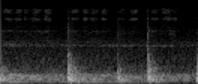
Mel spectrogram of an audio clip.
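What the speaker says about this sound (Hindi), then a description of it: "सो यहाँ पे मैं सीधा इसका डिटेल में उसको लिखता हूँ" Marker or chalk writing on a board during a biology lesson, with rhythmic scratching strokes and a few sharper taps, heard close under a steady background hum.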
